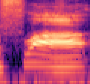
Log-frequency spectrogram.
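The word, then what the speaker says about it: Fleadh: that out the Philadelphia fly uh you can just Google search Philadelphia Flower and you'll find information spell that for them f-l-e-a-d-h yeah it's Irish yeah it's a very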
